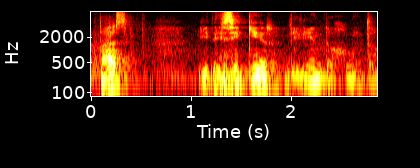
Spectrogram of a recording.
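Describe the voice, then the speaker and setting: A man talks at a very slow pace. His tone is dark and mellow, and somewhat breathy. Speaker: ambassador. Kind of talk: panel talk. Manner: halting, many fillers.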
